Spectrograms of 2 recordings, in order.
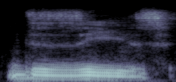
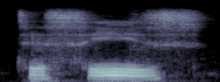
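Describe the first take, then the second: First: The middle consonant is a buzzing Z sound. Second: The middle consonant is a hissing S sound. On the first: The speaker calls it right. "It's more like disease. It's a Z" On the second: The speaker calls it wrong. "instead of sounding like S, like disease"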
